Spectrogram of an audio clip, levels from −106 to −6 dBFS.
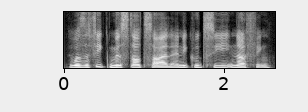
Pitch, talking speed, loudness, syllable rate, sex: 210 Hz, 250 wpm, -17 LUFS, 5.8 syllables/s, female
